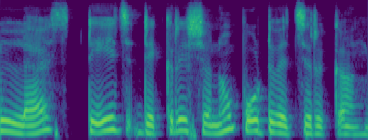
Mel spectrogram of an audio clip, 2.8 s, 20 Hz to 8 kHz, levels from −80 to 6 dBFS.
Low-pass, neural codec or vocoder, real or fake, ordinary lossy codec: none; none; real; none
